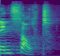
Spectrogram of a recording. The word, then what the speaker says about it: insult: I'm stressing on in. Insult. He insulted me. Sul. It is a verb. I stressed on the syllable sul.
